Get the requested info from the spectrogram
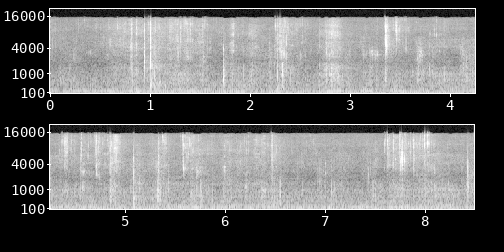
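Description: A person chewing and biting food close to the microphone: irregular crunchy clicks and smacks from a meal of rice and fried tempe with sambal, over a steady low hum.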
